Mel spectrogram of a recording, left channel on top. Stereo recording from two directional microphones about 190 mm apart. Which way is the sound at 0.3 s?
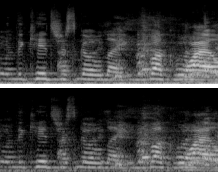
30° left (ahead or behind).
